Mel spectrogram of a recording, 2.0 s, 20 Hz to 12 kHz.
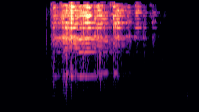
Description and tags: A sound of chains clanking.
Recorded on an MXL 990 and pitch-shifted and equalized in Logic Pro X
keys, metal-on-metal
